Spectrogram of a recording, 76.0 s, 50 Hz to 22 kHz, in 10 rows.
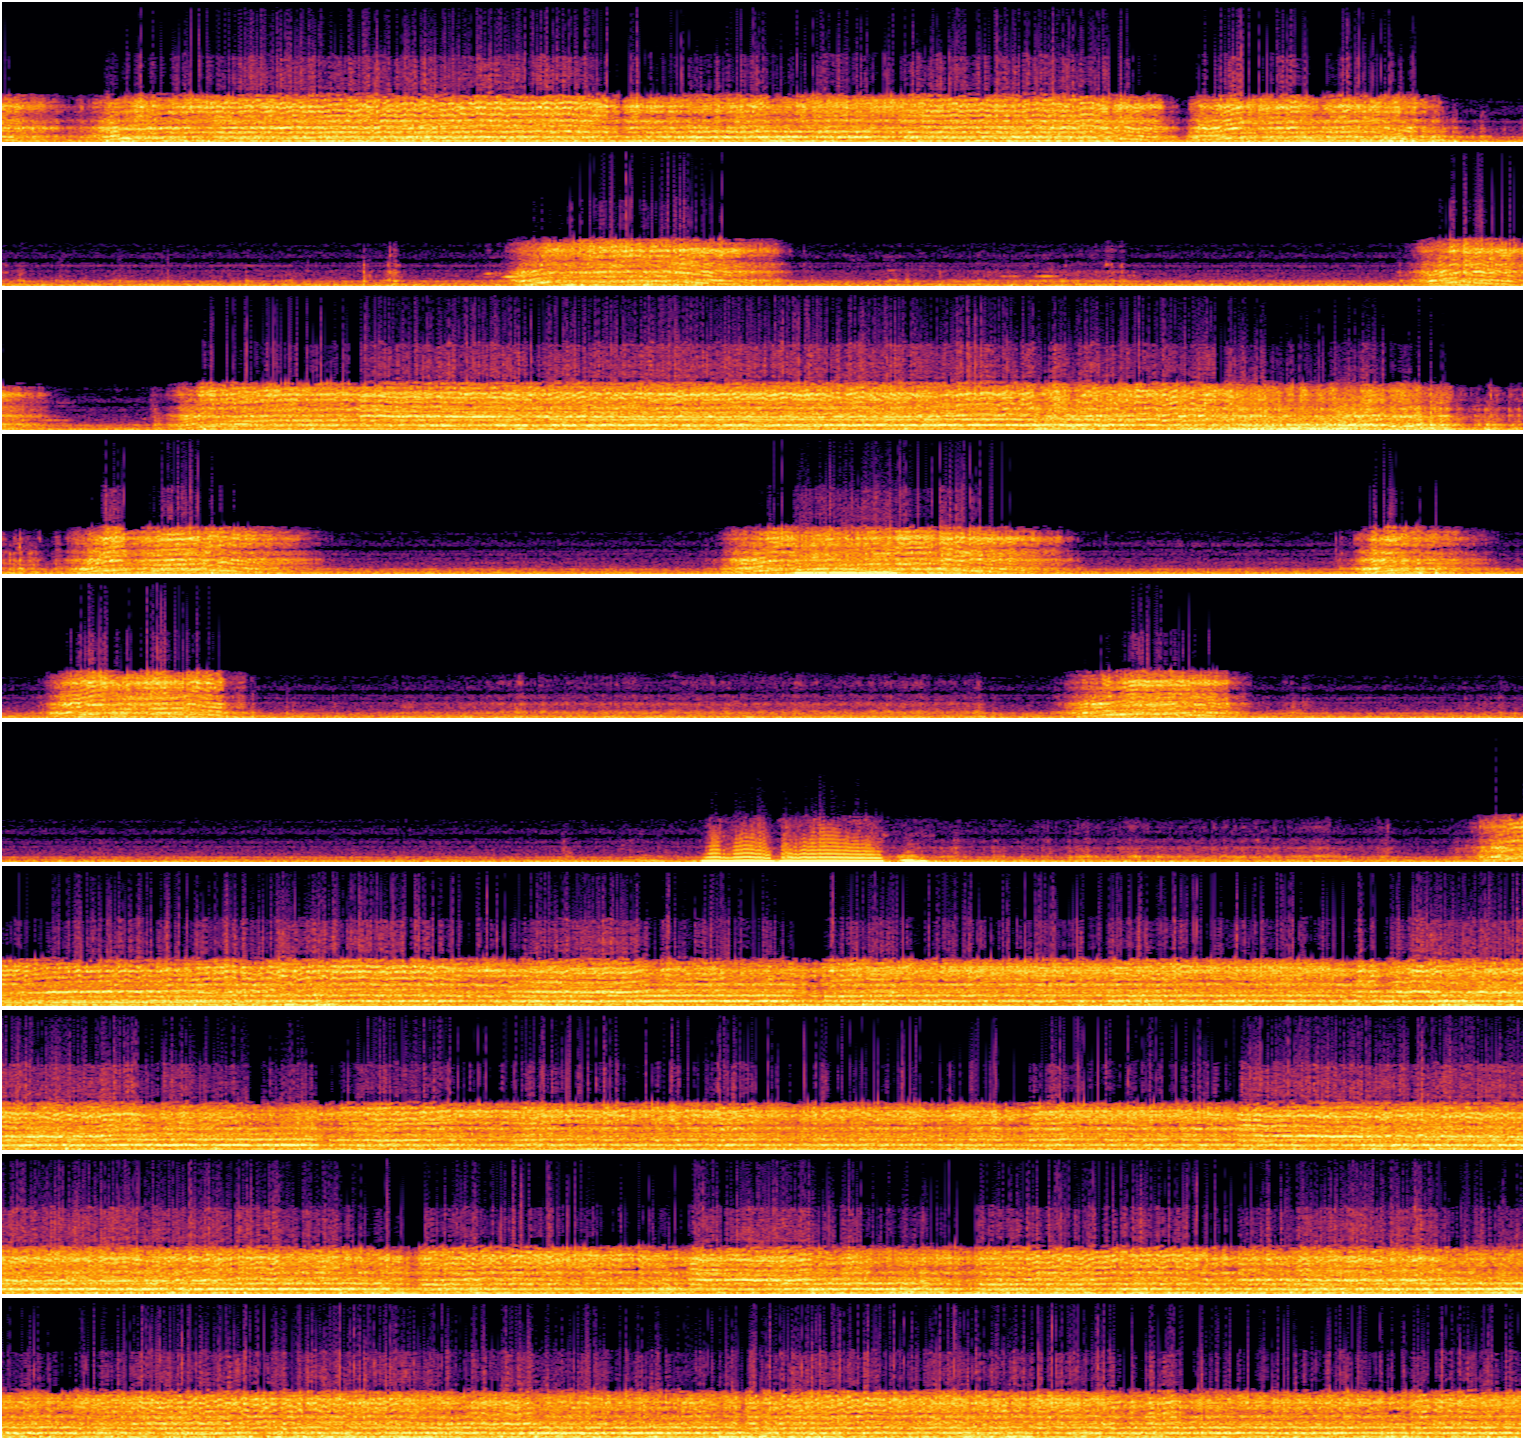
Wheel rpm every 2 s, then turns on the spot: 120, 220, 200, 110, 0, 90, 10, 10, 160, 210, 200, 90, 20, 110, 10, 80, 10, 30, 30, 0, 0, 20, 40, 210, 220, 230, 220, 230, 230, 230, 210, 220, 220, 220, 220, 230, 230, 230.
10-14 30-34 36-38 42-44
